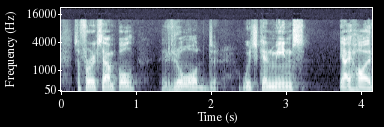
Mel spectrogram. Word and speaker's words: råd: So here you will see that we will need to say råd, or else it sounds for advice, or else it sounds like we say raw, right?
